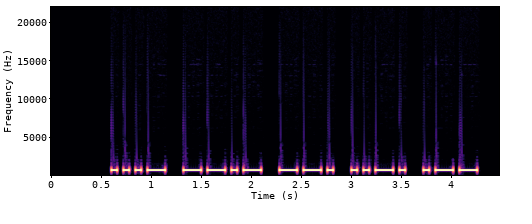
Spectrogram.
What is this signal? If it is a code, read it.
Morse code, heard as a keyed tone, about 20 wpm, 700 Hz. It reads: VQGFW
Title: Code Groups - 5 Letters - 20wpm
